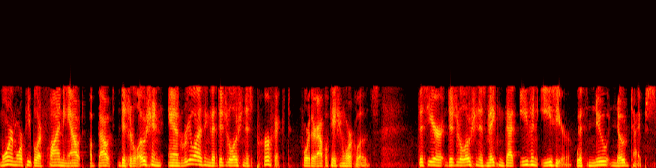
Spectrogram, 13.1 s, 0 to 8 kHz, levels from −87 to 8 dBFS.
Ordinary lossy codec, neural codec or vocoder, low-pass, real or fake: AAC, 16 kbps; none; 7.2 kHz; real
